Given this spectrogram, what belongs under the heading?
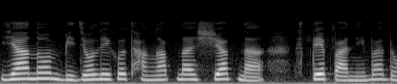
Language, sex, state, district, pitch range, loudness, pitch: Garo, female, Meghalaya, West Garo Hills, 215-245 Hz, -17 LUFS, 230 Hz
